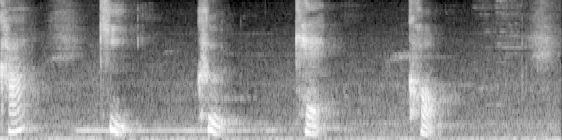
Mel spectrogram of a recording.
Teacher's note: the normal hiragana, they're pronounced with a burst of air at full strength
